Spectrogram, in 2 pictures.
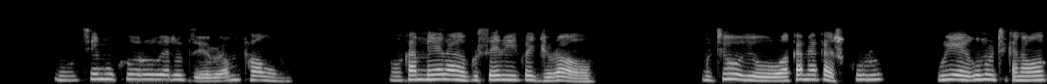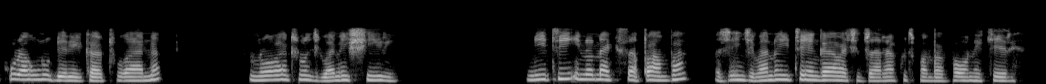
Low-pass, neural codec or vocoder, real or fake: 5.4 kHz; vocoder, 22.05 kHz, 80 mel bands, HiFi-GAN; fake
